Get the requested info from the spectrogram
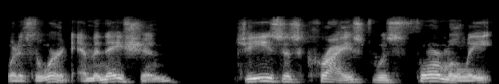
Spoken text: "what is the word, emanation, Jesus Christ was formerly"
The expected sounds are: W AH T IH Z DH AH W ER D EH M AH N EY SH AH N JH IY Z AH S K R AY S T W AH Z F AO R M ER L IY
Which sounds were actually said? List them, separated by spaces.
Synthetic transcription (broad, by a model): W AH T IH Z DH AH W ER D EH M AH N EY SH AH N JH IY Z AH S K R AY S T W AH Z F AO R M ER L IY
